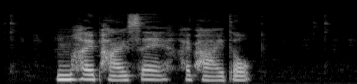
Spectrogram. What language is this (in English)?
Cantonese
